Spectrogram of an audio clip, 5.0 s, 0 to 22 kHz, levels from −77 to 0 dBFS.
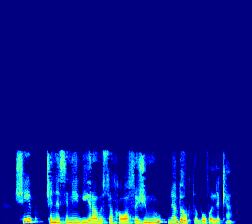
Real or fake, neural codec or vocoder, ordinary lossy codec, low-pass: fake; codec, 16 kHz, 1 kbps, X-Codec, HuBERT features, trained on balanced general audio; MP3, 32 kbps; 7.2 kHz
